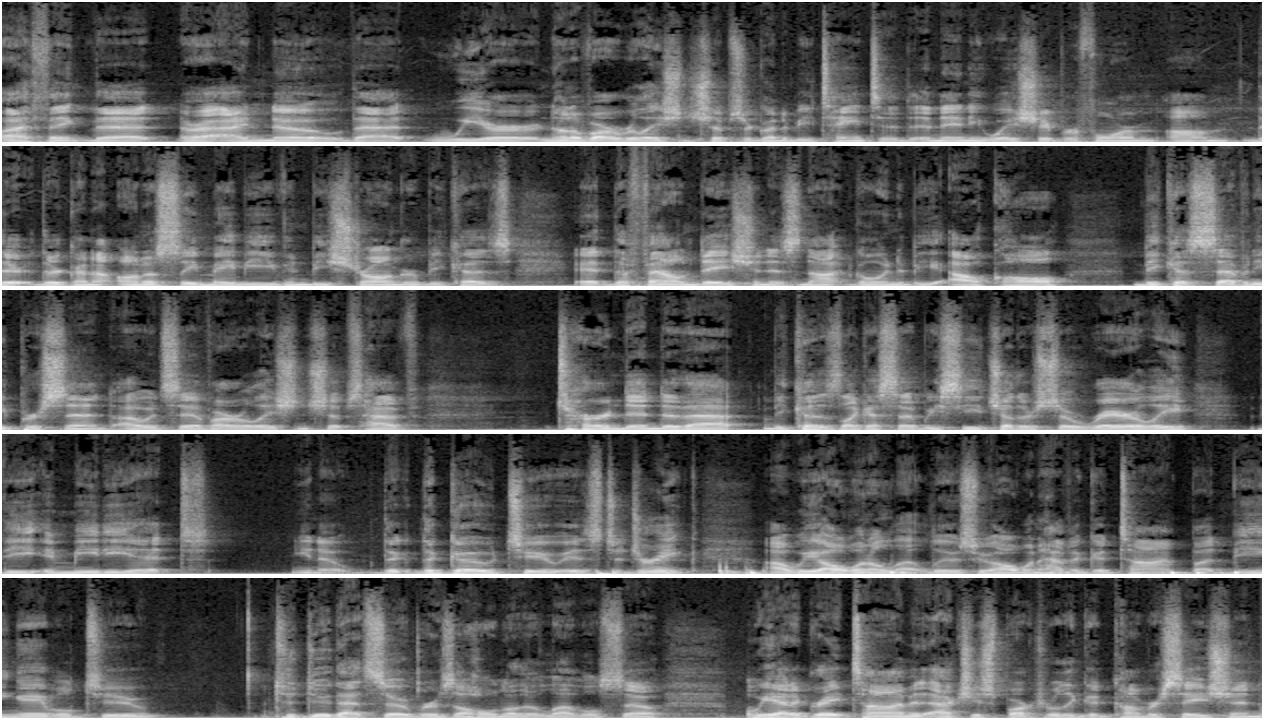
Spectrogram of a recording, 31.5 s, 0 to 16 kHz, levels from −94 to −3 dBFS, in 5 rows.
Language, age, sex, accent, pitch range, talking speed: English, 30-49, male, American, 110-125 Hz, 215 wpm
